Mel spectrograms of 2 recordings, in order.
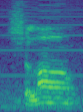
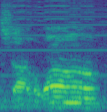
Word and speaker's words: shalom: the air on this shalom. Not shalom. Not shalawan. It's shalom. Shalawan makes absolutely no sense.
